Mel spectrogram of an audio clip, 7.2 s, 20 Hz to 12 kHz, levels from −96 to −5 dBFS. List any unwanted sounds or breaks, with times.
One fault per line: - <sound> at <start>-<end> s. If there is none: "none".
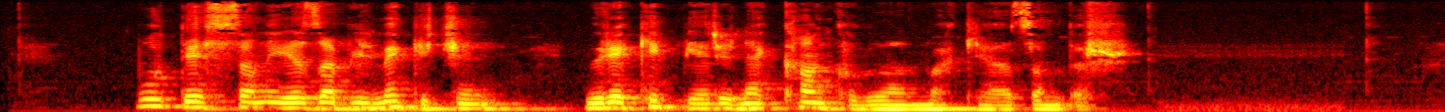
none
